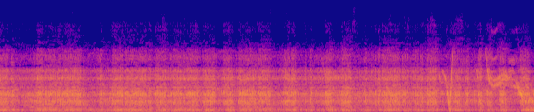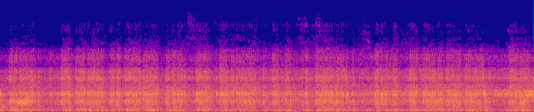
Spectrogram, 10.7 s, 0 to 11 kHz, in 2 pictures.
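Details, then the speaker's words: National NC-303 receiver after internal hum fixed, on the 10 m band with noise limiter; steady rasping hiss with fast buzzing crackle drowning the band; external interference, owner suspects powerline or house wiring fault. "the national NC 303 is fixed I don't have any hum on it now but unfortunately now I have static I have interference from the neighbors or some electrical short in my house or someone else's house"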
